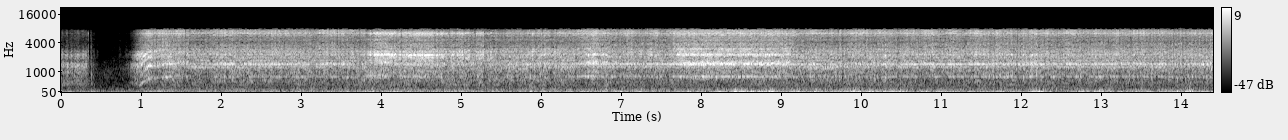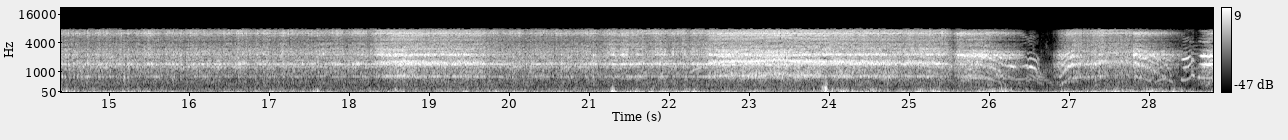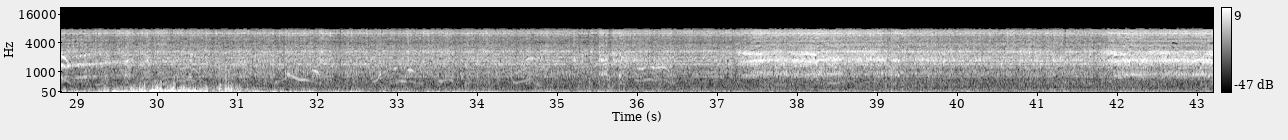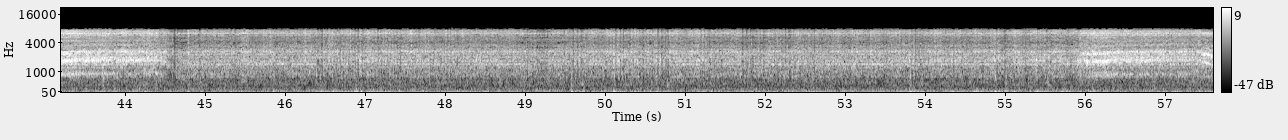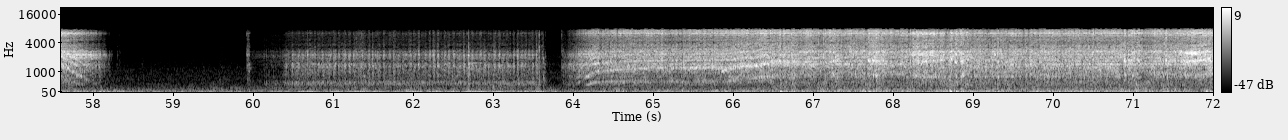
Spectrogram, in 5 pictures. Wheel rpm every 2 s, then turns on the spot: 100, 200, 200, 200, 200, 200, 200, 200, 200, 200, 200, 200, 200, 110, 130, 230, 230, 230, 230, 230, 230, 230, 230, 230, 230, 230, 230, 230, 180, 0, 30, 30, 130, 210, 230, 230.
60-62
